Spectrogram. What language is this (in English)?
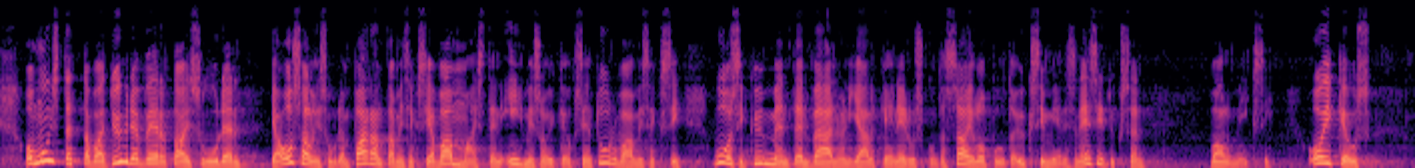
Finnish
